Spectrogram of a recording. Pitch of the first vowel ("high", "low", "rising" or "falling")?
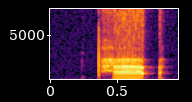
falling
